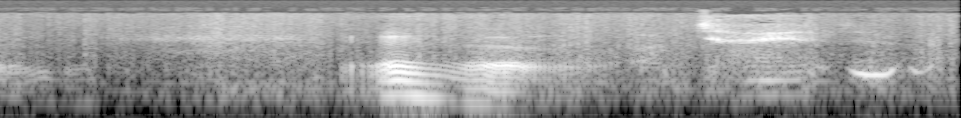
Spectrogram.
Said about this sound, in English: The hour was late, and the two men had been sitting deep in thought for many long hours in the study. Finally, the president yawned wearily.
